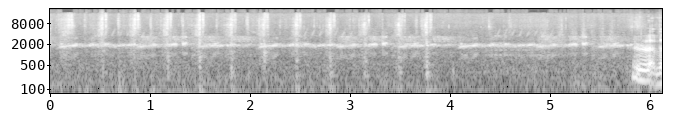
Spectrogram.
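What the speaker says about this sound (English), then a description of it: "Who let the frogs in?" Frogs croak steadily in a repeating chorus, a constant rhythmic call sustained throughout, with a louder burst near the end.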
